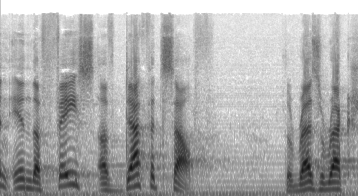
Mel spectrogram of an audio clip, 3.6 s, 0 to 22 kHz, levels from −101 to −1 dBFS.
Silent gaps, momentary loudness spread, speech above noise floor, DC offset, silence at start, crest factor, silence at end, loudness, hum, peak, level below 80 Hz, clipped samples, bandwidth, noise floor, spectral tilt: none; 8 LU; 25 dB; under 0.1%; 0 s; 18 dB; 0 s; -21 LUFS; 60 Hz at -50 dBFS; -4 dBFS; -46 dBFS; under 0.1%; 17 kHz; -46 dBFS; -4 dB/octave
